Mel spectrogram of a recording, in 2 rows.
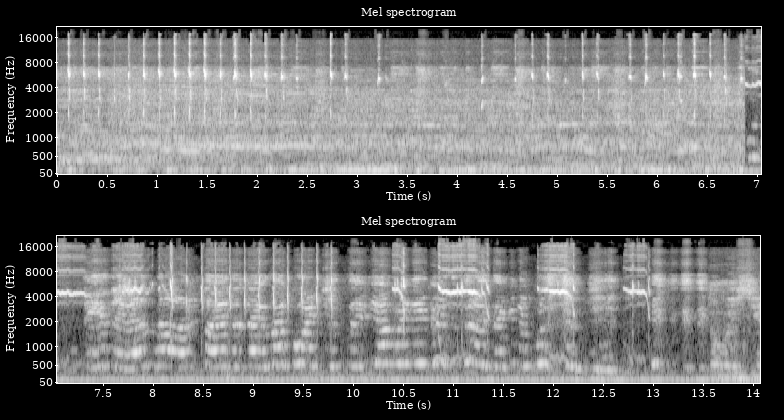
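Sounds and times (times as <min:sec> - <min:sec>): background music: 0:00.0 - 0:06.9
bird chicks begging calls: 0:00.0 - 0:13.1.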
